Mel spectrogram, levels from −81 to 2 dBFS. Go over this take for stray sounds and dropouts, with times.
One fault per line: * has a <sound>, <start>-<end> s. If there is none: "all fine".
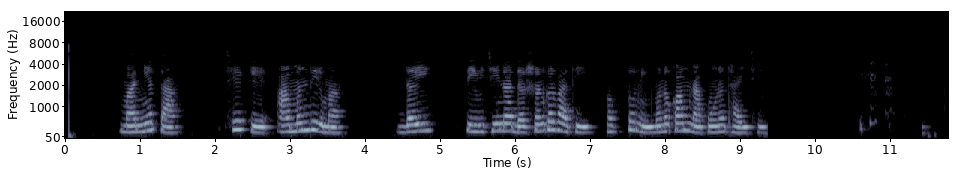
* has a laugh, 10.6-11.2 s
